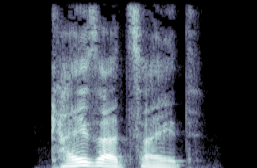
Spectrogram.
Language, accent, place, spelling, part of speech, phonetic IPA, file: German, Germany, Berlin, Kaiserzeit, noun, [ˈkaɪ̯zɐˌt͡saɪ̯t], De-Kaiserzeit.ogg
- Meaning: imperial era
